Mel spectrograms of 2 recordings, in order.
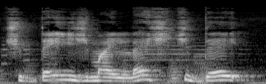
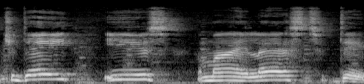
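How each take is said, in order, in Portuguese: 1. A frase é falada rápido. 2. A frase é falada bem devagar. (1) "A pessoa não vai entender" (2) "Bem devagar, assim"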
